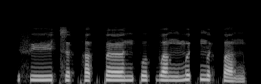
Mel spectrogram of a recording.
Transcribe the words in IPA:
f yː˨˧ t͡s ɵ˨˥ t̚ h ɐ˨˥ k̚ p œː˨ n p ʊ˧ k̚ w ɐ˧ ŋ m ɵ˥ t̚ ŋ ɵ˥ t̚ p ɐ˨˩ ŋ

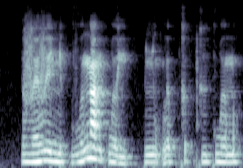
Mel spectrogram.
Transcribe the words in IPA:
v ɛ˨˦ v e˧ ɲ ə˨˩ t̚ v u˨˦ ə̯ ŋ a˧ n h w ə˨˩ j | ɲ o̰˧˨ m l ə˦˥ p̚ k ə˨˩ p̚ k ɨ˧ k w ə˧ m

